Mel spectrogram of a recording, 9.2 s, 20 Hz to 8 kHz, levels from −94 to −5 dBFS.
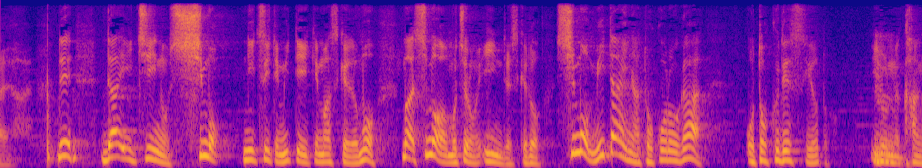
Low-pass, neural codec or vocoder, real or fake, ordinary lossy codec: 7.2 kHz; none; real; none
